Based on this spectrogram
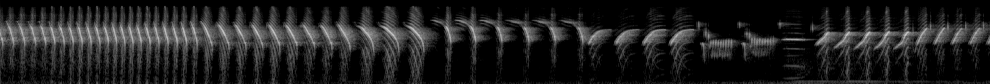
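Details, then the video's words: Rolling ngeroll song of a canary, used to provoke other canaries into song: a long, very rapid trill of crisp notes that slows into separate chirps, pauses briefly with a few mixed notes, then picks back up. "PANCINGAN TERCEPAT dan SUKSES BIKIN KENARI GACOR NGEROLL"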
